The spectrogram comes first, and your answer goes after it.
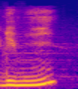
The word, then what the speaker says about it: Lumi: fille par césarienne voici lumi prononcez Lomi qui veut dire neige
